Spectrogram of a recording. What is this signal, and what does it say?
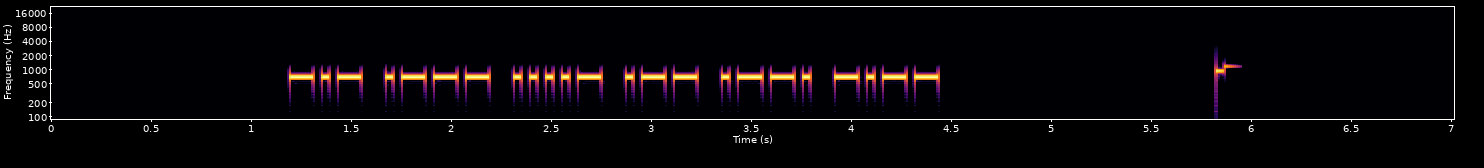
Morse code, heard as a keyed tone, about 32 wpm, 700 Hz. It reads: KJ4WPY
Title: USA Call Signs - 6 Characters - 4x Character Spacing - 30wpm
